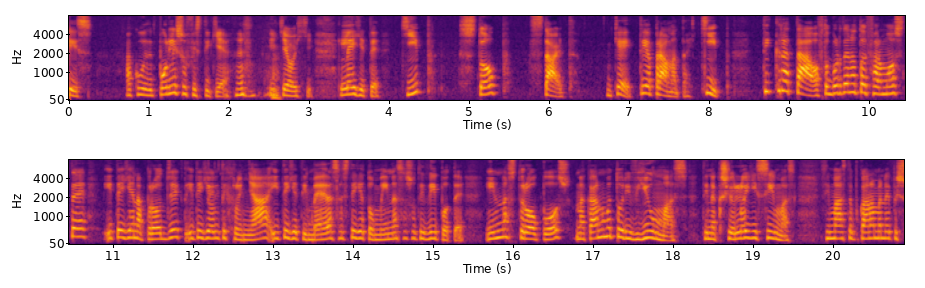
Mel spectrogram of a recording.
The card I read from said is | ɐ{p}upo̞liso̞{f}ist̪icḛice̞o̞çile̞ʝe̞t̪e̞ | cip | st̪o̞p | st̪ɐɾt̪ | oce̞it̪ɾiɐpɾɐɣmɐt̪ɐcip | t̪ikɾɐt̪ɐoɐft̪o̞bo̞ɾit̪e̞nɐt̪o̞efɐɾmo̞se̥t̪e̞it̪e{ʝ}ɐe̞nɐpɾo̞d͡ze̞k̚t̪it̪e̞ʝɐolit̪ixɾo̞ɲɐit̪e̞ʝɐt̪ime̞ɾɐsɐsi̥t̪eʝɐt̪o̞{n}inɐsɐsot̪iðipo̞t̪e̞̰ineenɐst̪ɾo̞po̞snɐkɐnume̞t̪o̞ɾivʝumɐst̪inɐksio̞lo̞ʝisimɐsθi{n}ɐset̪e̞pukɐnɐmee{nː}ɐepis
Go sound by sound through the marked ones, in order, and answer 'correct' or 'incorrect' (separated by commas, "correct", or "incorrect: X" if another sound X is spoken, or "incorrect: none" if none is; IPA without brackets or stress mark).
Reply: incorrect: k, correct, correct, incorrect: m, incorrect: m, incorrect: n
